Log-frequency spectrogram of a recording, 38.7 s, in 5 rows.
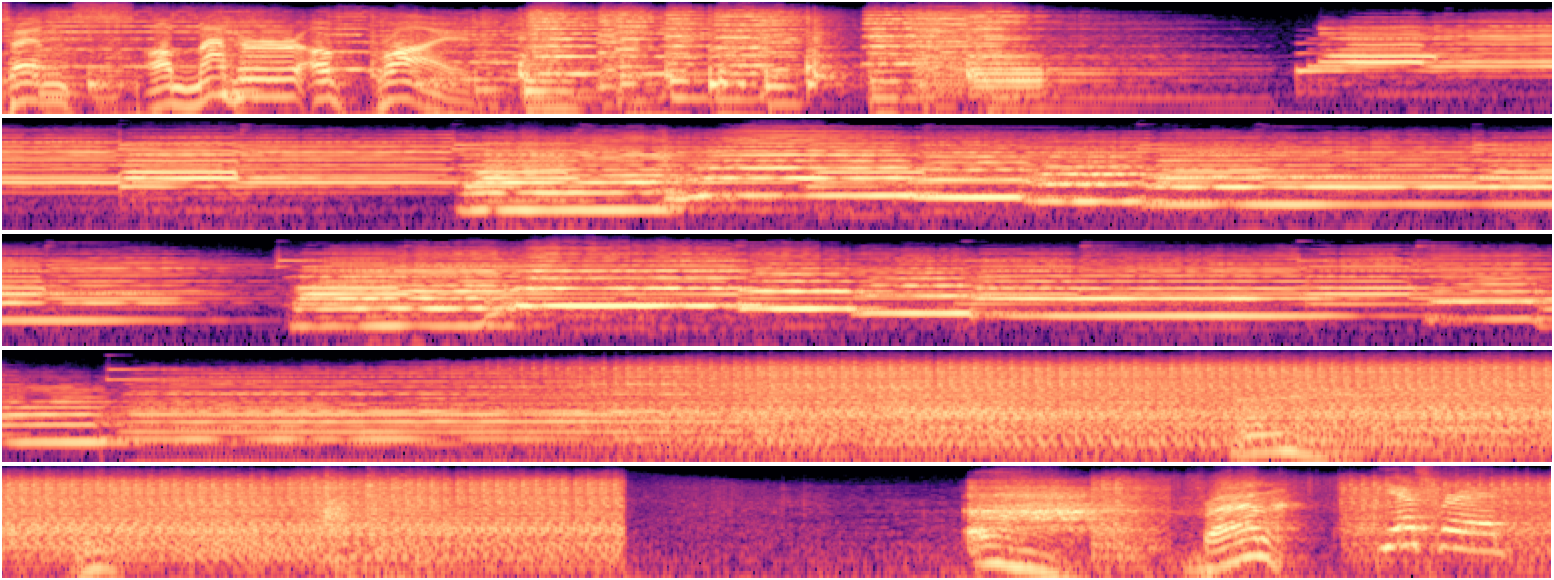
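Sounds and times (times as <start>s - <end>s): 
speech: 0.0s - 2.7s
sustained tonal music: 0.0s - 28.1s
riveting gun hammering: 25.6s - 34.2s, 36.4s - 38.7s.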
